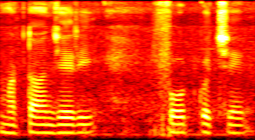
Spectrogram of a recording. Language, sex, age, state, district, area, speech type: Malayalam, male, 30-45, Kerala, Wayanad, rural, spontaneous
